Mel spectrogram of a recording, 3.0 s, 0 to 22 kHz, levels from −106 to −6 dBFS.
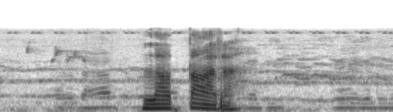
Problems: continuous background conversations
